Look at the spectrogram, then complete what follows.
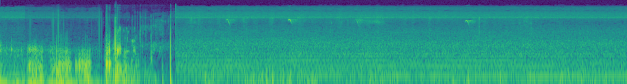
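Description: Muffled underwater sloshing and gurgling of a largemouth bass being released, which cuts off sharply about two seconds in. After that comes a quieter, steady whir of a spinning reel being cranked to retrieve the bait.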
